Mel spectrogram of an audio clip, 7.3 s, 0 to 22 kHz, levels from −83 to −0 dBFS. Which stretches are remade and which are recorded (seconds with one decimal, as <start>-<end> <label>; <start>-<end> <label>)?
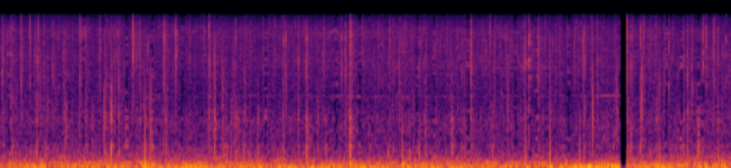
0.0-2.0 recorded; 2.0-6.4 remade; 6.4-7.3 recorded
